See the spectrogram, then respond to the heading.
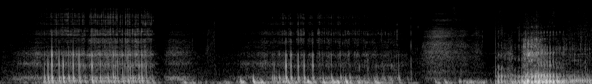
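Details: Lion snoring during an afternoon nap: deep, rough, rumbling breaths from a large cat, loud and irregular, fitting heavy snoring.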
